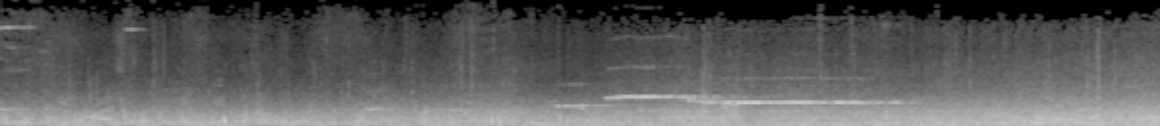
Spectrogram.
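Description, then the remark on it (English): A subway train rumbles steadily and loudly beneath the city throughout, with a dense low roar of rolling wheels and brief high metallic squeals of wheels on the rails partway through. “And underneath it all, you can hear the rumble of the subway.”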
